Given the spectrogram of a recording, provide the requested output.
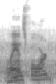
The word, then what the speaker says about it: Lansford: here all right folks there's lancer canal lands for look at that i'm saying it wrong lansford canal state park it's pretty cool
